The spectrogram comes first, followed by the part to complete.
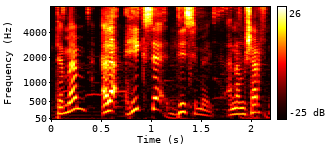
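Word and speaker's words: hexadecimal: وبعد كده هتروح على الريجستري، هتدوس دبل كليك وبعد كده تتاكد ان هي على هيكسا ديميكال. تمام. لا، هيكسا ديسيمال، انا مش عارف نطقها لي كده.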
